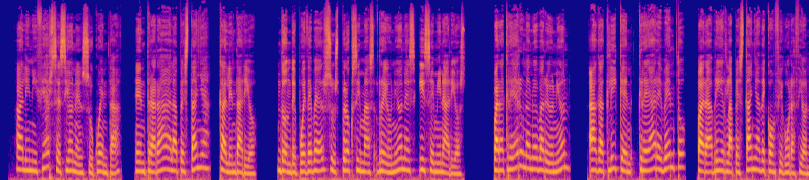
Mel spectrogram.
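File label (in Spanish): e-learning, Spain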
